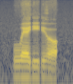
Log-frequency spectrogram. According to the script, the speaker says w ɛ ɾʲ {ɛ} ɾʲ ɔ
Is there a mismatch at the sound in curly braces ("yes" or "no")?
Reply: yes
